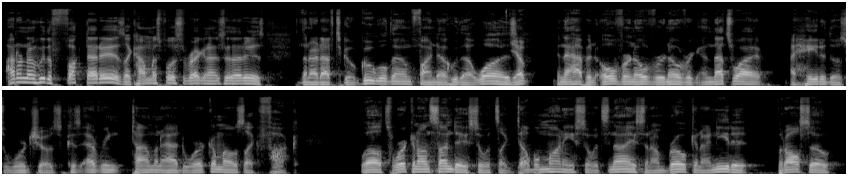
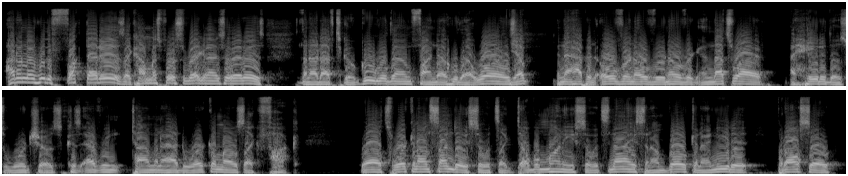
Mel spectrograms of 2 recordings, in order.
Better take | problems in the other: first | distortion; heavy; 6 dB below the speech

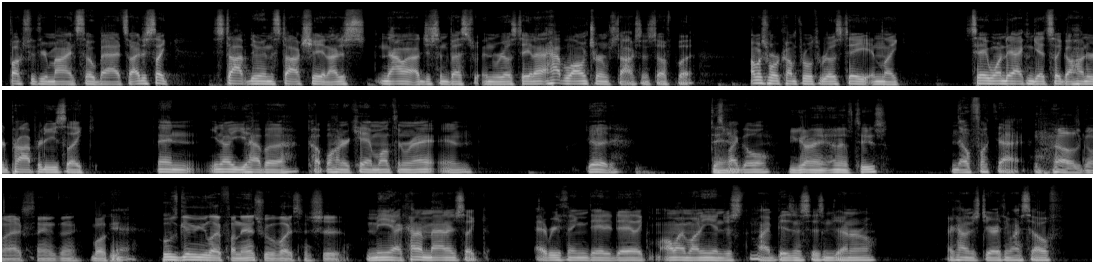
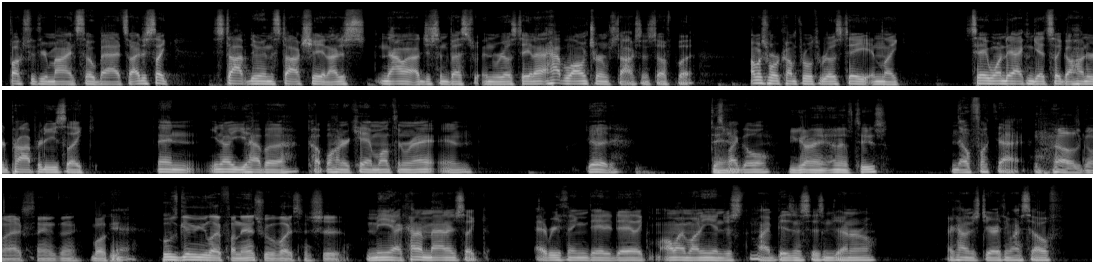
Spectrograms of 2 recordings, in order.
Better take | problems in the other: neither | none

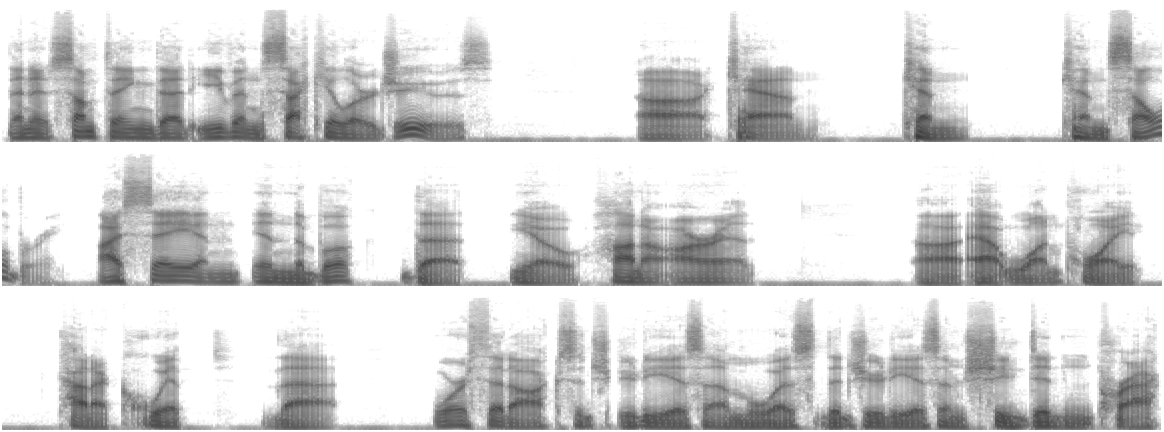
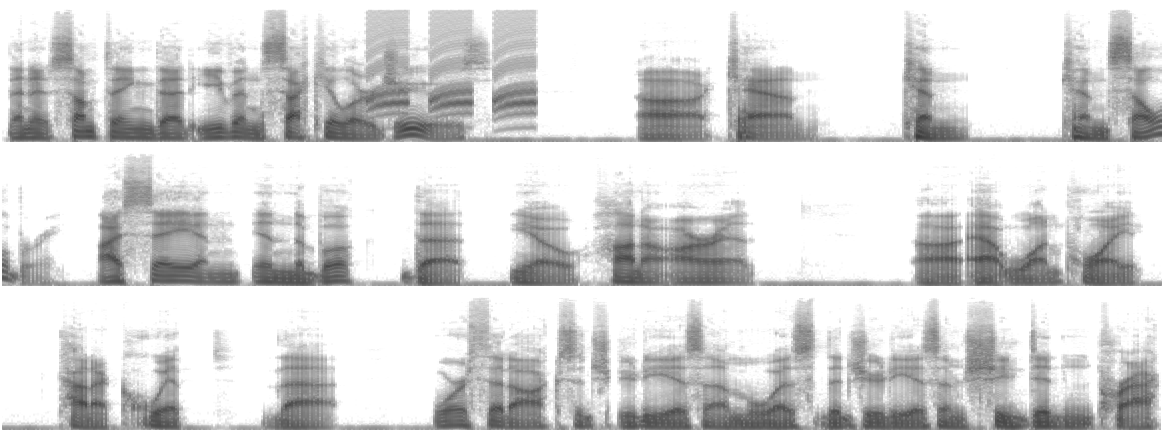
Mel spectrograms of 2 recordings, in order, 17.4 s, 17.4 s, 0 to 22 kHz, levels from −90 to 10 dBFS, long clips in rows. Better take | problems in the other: first | alarm; noticeable; at 2 s; peak 5 dB below the speech

